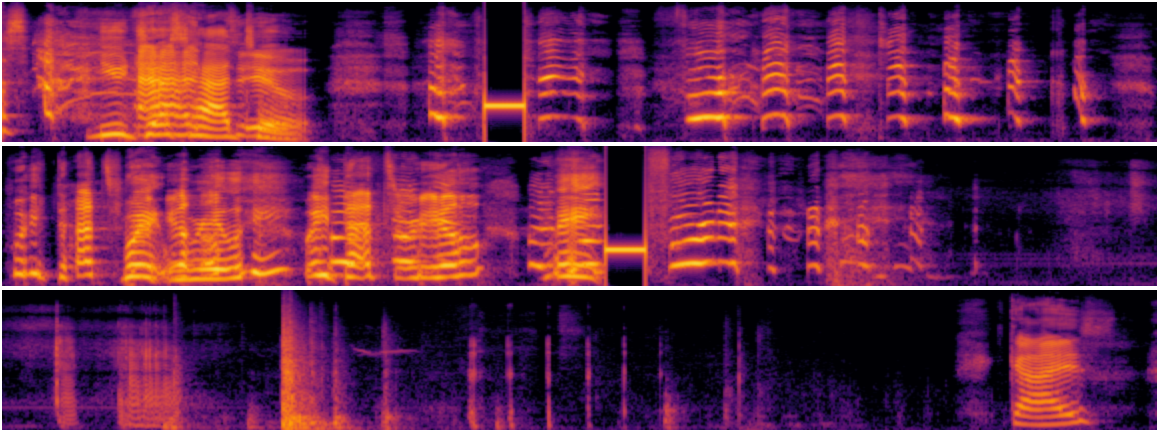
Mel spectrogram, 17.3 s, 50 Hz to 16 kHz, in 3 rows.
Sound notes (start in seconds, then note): 2.4 beep; 2.6 laughs; 8.7 beep; 9.0 laughs; 11.8 recording farts; 13.9 everyone laughs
